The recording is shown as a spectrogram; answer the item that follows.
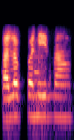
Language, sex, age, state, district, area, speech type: Gujarati, female, 18-30, Gujarat, Junagadh, rural, conversation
